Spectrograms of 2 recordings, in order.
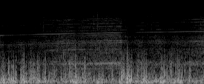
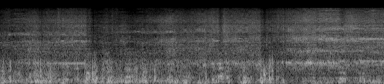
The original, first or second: first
